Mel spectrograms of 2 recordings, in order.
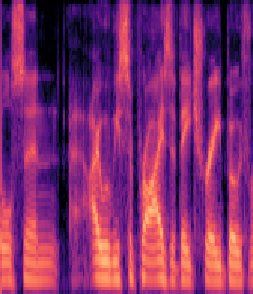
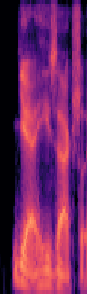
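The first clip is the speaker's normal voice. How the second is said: totally straight-faced, deadpan, low voice; 6 semitones lower, 5 dB quieter than usual. Answering whether a player is actually hurt: deadpan delivery. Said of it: "Deadpans it. No sells it whatsoever".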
